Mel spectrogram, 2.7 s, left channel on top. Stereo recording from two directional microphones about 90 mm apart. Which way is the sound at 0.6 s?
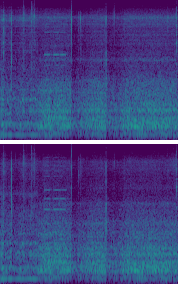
10° left (ahead or behind).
